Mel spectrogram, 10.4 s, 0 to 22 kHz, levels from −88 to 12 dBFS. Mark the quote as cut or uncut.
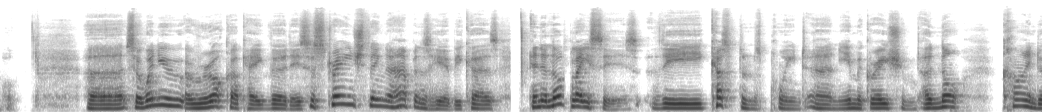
cut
